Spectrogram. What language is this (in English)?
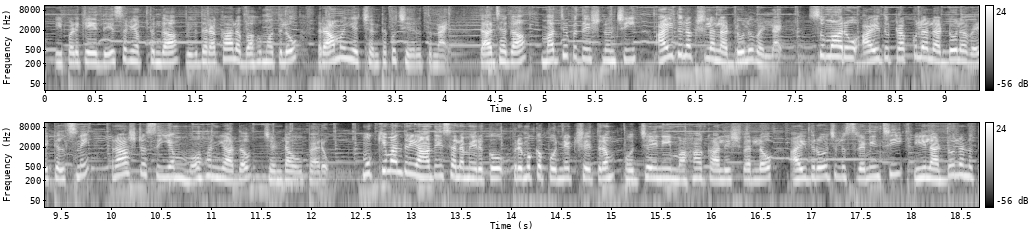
Telugu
